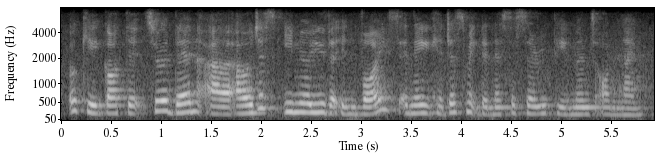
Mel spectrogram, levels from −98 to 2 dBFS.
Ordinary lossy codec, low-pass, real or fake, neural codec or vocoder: Opus, 16 kbps; 7.2 kHz; real; none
